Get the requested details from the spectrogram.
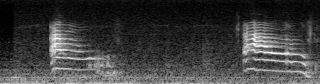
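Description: cat meowing

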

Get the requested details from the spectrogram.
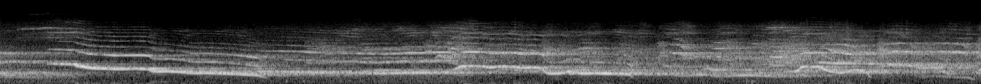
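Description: dogs howling

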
